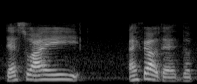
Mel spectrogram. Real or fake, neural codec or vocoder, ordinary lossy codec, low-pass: real; none; AAC, 32 kbps; 7.2 kHz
